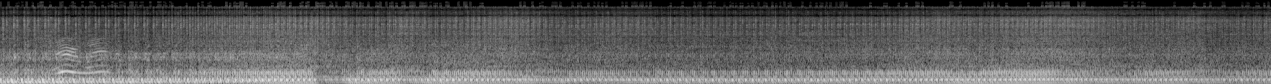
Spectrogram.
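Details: 1950 DeSoto Custom club coupe, sitting since fall 2019, restarted on a temporary fuel tank line to the carburetor. Low idle chugs unevenly at about four beats a second, rhythm wandering and dipping; rough idle, not very smooth.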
